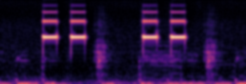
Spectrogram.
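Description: DJI drone controller warning beeps: two short, high beeps repeated about once a second, the low-battery alarm while the drone is auto-landing. A low music beat runs underneath.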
